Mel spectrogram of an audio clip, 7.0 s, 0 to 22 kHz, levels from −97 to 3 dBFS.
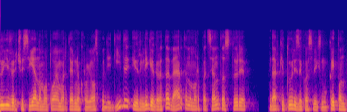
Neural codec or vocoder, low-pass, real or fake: codec, 16 kHz, 8 kbps, FunCodec, trained on Chinese and English, 25 frames a second; 7.2 kHz; fake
